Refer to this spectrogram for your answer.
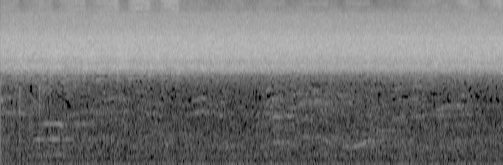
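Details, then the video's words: At a school playground in summer, cicadas keep up a loud, continuous, shimmering buzz high in pitch, steady throughout with only faint murmurs underneath. "매미 울음소리"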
